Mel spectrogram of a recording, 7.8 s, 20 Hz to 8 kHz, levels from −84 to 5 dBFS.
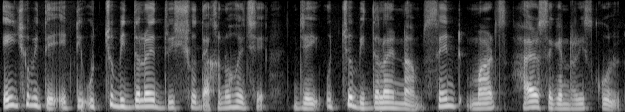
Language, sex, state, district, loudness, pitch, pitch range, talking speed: Bengali, male, West Bengal, Cooch Behar, -17 LUFS, 150 Hz, 135-180 Hz, 140 wpm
